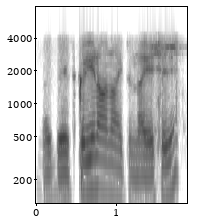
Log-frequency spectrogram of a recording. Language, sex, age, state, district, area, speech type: Telugu, male, 18-30, Telangana, Medchal, urban, conversation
